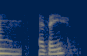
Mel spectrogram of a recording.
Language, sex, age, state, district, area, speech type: Bodo, female, 30-45, Assam, Kokrajhar, rural, conversation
